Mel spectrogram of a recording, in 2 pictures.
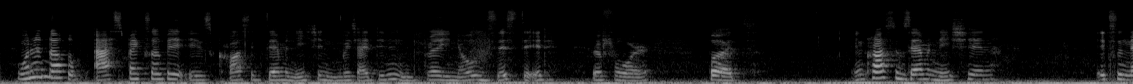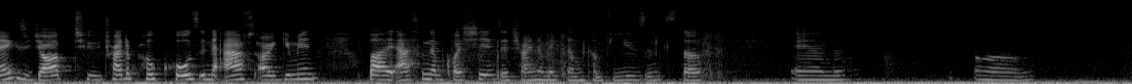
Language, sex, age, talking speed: English, female, 10-29, 120 wpm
